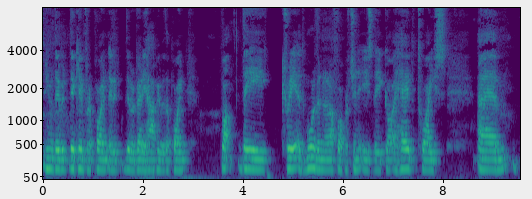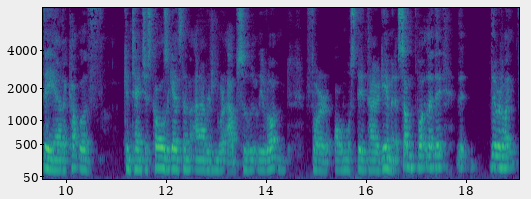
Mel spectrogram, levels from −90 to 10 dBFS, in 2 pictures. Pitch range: 125-145 Hz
